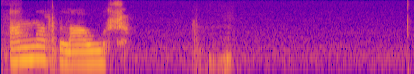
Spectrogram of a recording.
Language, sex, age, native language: Icelandic, male, 10, Icelandic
